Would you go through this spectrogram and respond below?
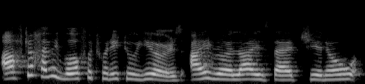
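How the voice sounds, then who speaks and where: A woman's voice: fairly high pitch, moderate pace, lo-fi sound. Earnest Hindi-speaking woman in her forties. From India. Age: 40s. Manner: earnest, frank storytelling with many fillers. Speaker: life coach. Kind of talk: webinar panel talk. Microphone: video call.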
